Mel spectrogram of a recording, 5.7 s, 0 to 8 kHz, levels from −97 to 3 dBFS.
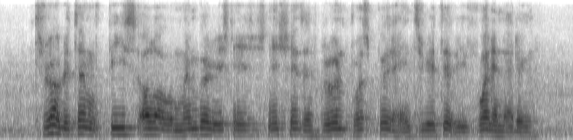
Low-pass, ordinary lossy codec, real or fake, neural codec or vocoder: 7.2 kHz; Opus, 16 kbps; fake; codec, 16 kHz, 16 kbps, FreqCodec, smaller model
